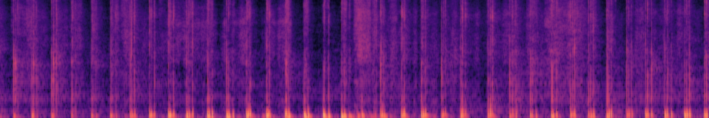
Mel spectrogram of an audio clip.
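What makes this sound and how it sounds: Fingernails rapidly tap and scratch a thin, hand-sized, flat brown cardboard piece held in both hands. About thirty short, dull thuds come in a fast, uneven rhythm, each with a brief bright scratchy edge. Every hit dies away almost at once.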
